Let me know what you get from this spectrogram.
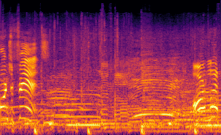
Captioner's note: mooing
